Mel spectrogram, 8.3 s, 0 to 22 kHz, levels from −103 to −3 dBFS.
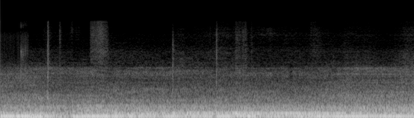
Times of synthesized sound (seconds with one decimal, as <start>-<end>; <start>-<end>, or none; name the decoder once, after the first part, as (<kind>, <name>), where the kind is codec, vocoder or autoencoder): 0.6-1.7 (vocoder, Vocos); 6.0-6.5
